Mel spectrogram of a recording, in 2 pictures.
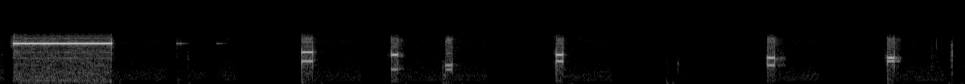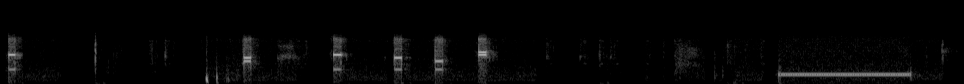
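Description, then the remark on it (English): Phone phreaking tones, used to redirect a call to another number without hanging up as in the 1970s: a brief loud, steady high 2600 tone, then a quick, uneven string of about fifteen short two-pitched beeps dialing a number, ending in a steady lower tone. No voices. “So you can call into the system, make a call, blow it off with 2600, redirect it to another number without actually hanging up and starting over again, which is exactly the way it worked back in the 70s.”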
